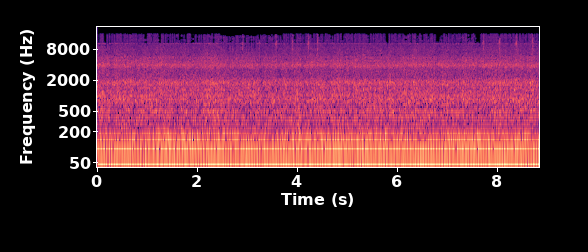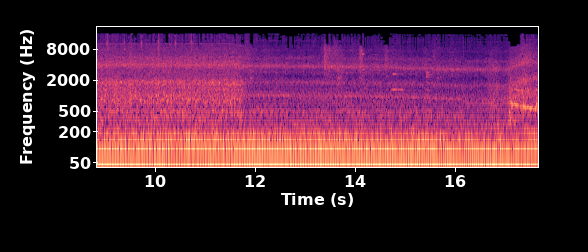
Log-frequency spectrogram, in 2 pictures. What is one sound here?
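Tyres hum on a road.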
